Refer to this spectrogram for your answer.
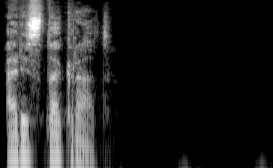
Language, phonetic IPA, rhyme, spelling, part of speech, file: Russian, [ɐrʲɪstɐˈkrat], -at, аристократ, noun, Ru-аристократ.ogg
- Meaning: male aristocrat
